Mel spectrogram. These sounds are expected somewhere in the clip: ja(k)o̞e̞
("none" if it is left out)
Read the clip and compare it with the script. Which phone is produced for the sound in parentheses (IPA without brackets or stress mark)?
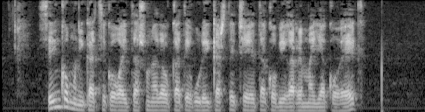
k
